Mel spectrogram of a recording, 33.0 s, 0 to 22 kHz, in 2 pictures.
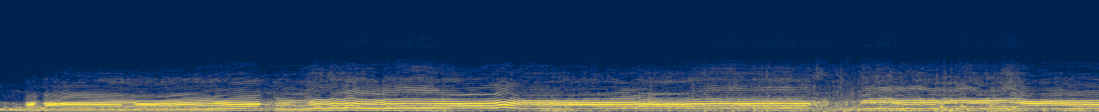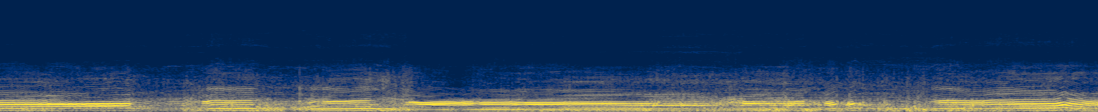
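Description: Honda XR100's air-cooled single-cylinder four-stroke engine heard from on board while lapping a dirt flat track, revving up along the straights and dropping off several times as the throttle is rolled off into the corners.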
